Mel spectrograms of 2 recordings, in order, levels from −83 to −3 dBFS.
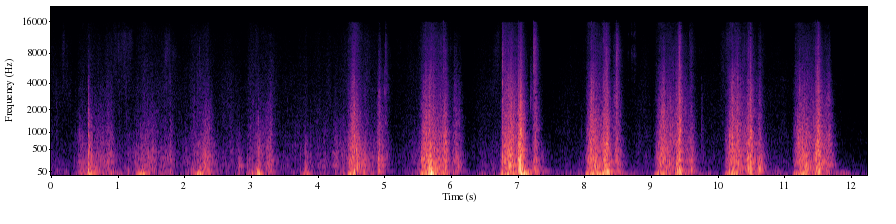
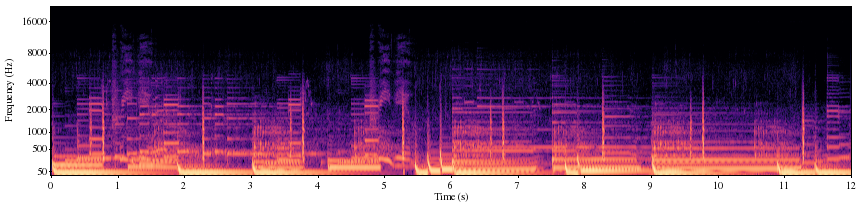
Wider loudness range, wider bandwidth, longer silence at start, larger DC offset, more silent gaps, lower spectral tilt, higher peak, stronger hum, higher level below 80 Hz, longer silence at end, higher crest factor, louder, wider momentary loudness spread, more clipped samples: first, 14 LU vs 2 LU; first, 16 kHz vs 4.8 kHz; first, 0.4 s vs 0 s; neither; neither; second, -6 dB/octave vs -9.5 dB/octave; about the same, 0 dBFS vs 0 dBFS; neither; second, -30 dBFS vs -16 dBFS; first, 0.3 s vs 0 s; first, 26 dB vs 14 dB; second, -28 LUFS vs -19 LUFS; first, 23 LU vs 7 LU; neither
